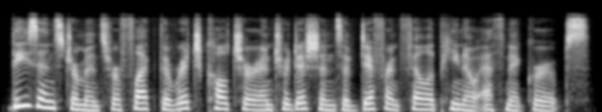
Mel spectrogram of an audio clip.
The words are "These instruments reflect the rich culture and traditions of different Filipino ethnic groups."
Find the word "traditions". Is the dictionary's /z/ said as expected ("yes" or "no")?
yes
